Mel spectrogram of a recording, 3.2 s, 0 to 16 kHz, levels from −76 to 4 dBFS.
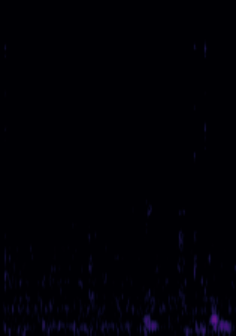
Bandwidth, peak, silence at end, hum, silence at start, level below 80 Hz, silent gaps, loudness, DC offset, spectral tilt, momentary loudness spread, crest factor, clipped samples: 11.5 kHz; -40 dBFS; 0 s; none; 0.05 s; -76 dBFS; none; -65 LUFS; under 0.1%; -4 dB/octave; 9 LU; 24 dB; under 0.1%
